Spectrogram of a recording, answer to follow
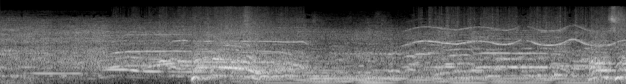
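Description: Hardcore rave music played loud over a club sound system. The deep bass drops out in a short breakdown, then comes back in about two seconds in, and a high wavering melodic line enters near the end.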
